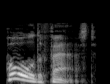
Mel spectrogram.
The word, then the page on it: holdfast: British English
